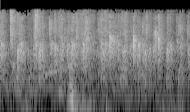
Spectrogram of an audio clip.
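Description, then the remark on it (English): An audience of a show claps steadily for a few seconds in answer to being asked who listens to the show, a dense, moderately loud patter of many hands with no clear break, and a brief vocal whoop rises faintly partway through. “Who actually listens to the show? By a round of applause, please.”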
